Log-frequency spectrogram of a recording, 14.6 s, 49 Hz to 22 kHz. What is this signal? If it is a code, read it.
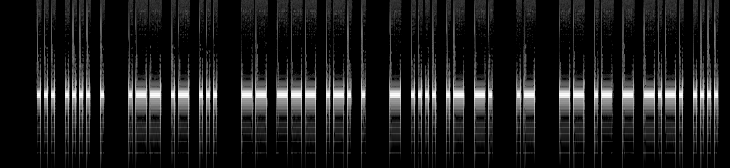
Morse code, heard as a keyed tone, about 17 wpm, 700 Hz. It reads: SHE WAS MORE THAN A MATCH
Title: Sentences from Top 1600 Words 17wpm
